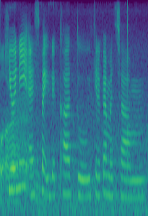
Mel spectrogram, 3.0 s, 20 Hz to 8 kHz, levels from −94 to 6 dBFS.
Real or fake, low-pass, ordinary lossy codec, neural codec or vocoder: real; none; none; none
